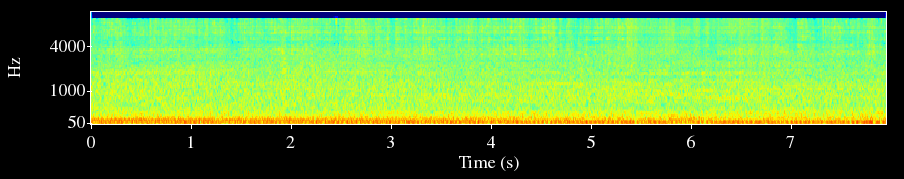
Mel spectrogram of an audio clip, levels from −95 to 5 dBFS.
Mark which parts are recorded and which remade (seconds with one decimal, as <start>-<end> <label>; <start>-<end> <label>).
0.0-5.4 recorded; 5.4-6.8 remade; 6.8-8.0 recorded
